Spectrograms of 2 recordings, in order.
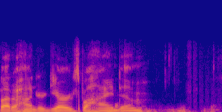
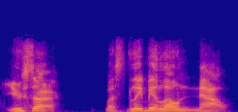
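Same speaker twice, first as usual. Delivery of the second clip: stern rebuff; 3 semitones higher than usual. Acted. Acted confrontation, Ancaster rebuffs pursuer.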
